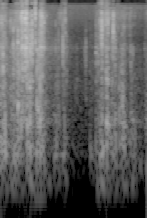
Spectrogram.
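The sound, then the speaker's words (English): Crinkling and rustling of paper being handled, two bursts of crisp crackling separated by a brief lull, fairly quiet with no talking. “In fact, I've just left that piece of paper.”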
